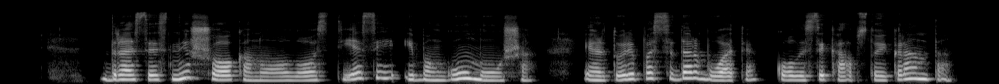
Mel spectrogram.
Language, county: Lithuanian, Klaipėda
